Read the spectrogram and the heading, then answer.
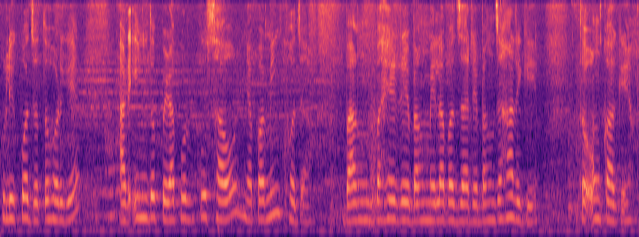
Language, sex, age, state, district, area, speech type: Santali, female, 18-30, West Bengal, Malda, rural, spontaneous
